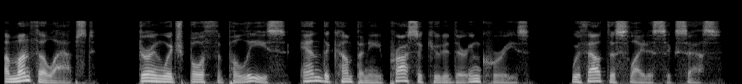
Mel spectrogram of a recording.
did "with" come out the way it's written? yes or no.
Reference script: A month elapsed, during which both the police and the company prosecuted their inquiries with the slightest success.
no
